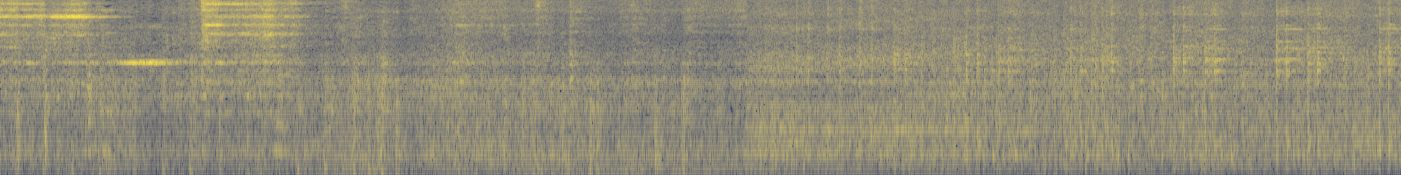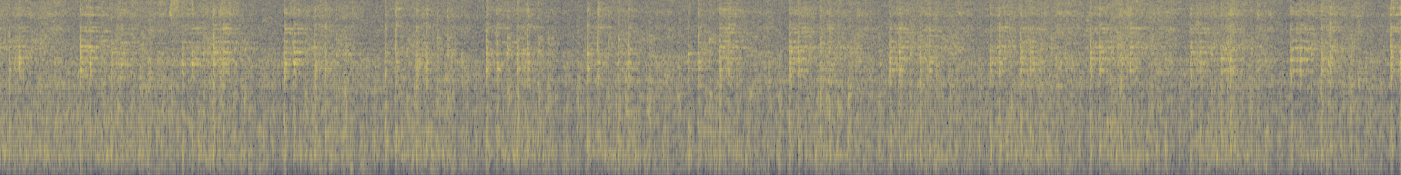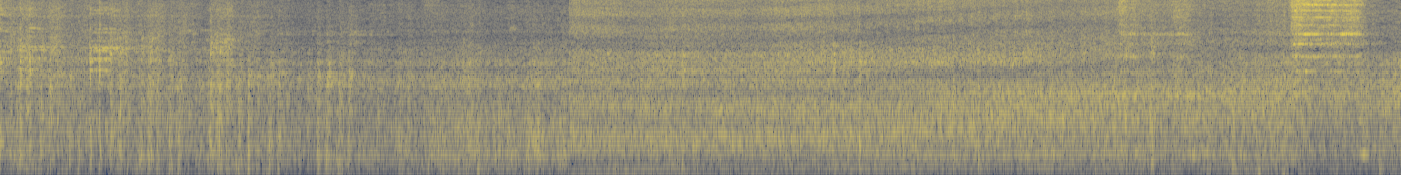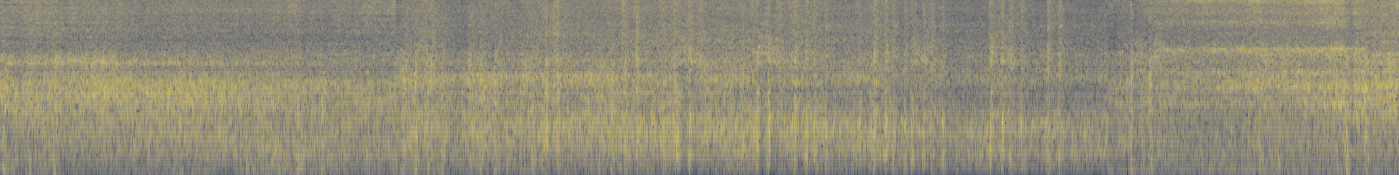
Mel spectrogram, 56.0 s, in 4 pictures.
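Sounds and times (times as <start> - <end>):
high-pitched train squeals: 0.0 - 3.1, 38.6 - 40.2, 40.8 - 42.3, 53.4 - 56.0
train wheels clicking over rail joints: 0.0 - 33.8, 44.4 - 56.0
steady train rolling: 0.0 - 56.0.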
